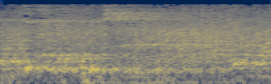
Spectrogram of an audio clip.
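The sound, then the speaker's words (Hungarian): An audience in a church applauds the pastor. The clapping forms a thick, even roar of many hands, loud and sustained without a break through the whole clip, with no voices above it. “Tapsoljuk meg nagyon.”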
